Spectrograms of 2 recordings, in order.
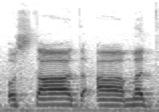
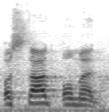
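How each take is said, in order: First: The second word begins with a long 'aa' vowel. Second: The second word begins with an 'o' vowel. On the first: The speaker calls it wrong. "ये हमारा लहजा है।" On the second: The speaker calls it right. "फारसी वाले"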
